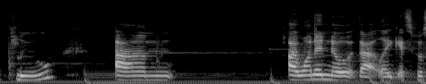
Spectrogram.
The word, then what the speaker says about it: Chuu: I want to note that it's supposed to sound a bit more like crew. It just doesn't translate super well into English. It has to do with the pronunciation of the L and the R.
